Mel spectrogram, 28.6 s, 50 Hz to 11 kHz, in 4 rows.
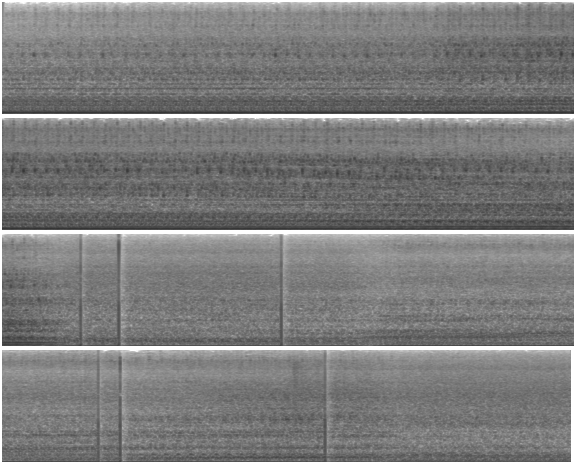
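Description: The 2023 Dodge Charger R/T's 5.7-litre HEMI V8 running at a raised idle just after starting. About halfway through, the engine note drops to a lower, deeper idle, with a few sharp clicks over it.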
